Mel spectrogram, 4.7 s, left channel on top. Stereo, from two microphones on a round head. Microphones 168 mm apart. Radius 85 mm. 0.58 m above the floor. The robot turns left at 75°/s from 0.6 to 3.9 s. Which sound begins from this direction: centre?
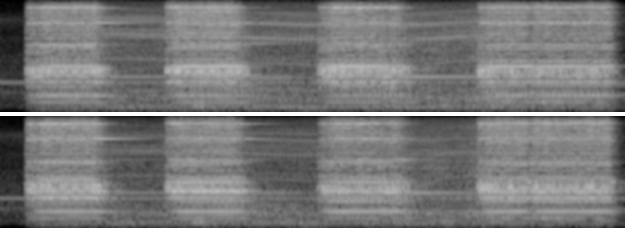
A doorbell, at 0.2 s.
